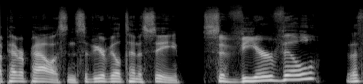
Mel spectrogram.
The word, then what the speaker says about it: Sevierville: Palace in Sevierville Tennessee Sevierville that's how you pronounce it right it's not it's not spelled severe Ville yeah wow real place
